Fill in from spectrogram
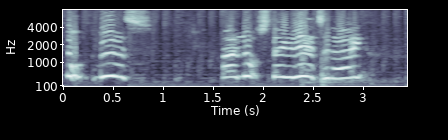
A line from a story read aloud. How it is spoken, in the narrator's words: exclaiming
